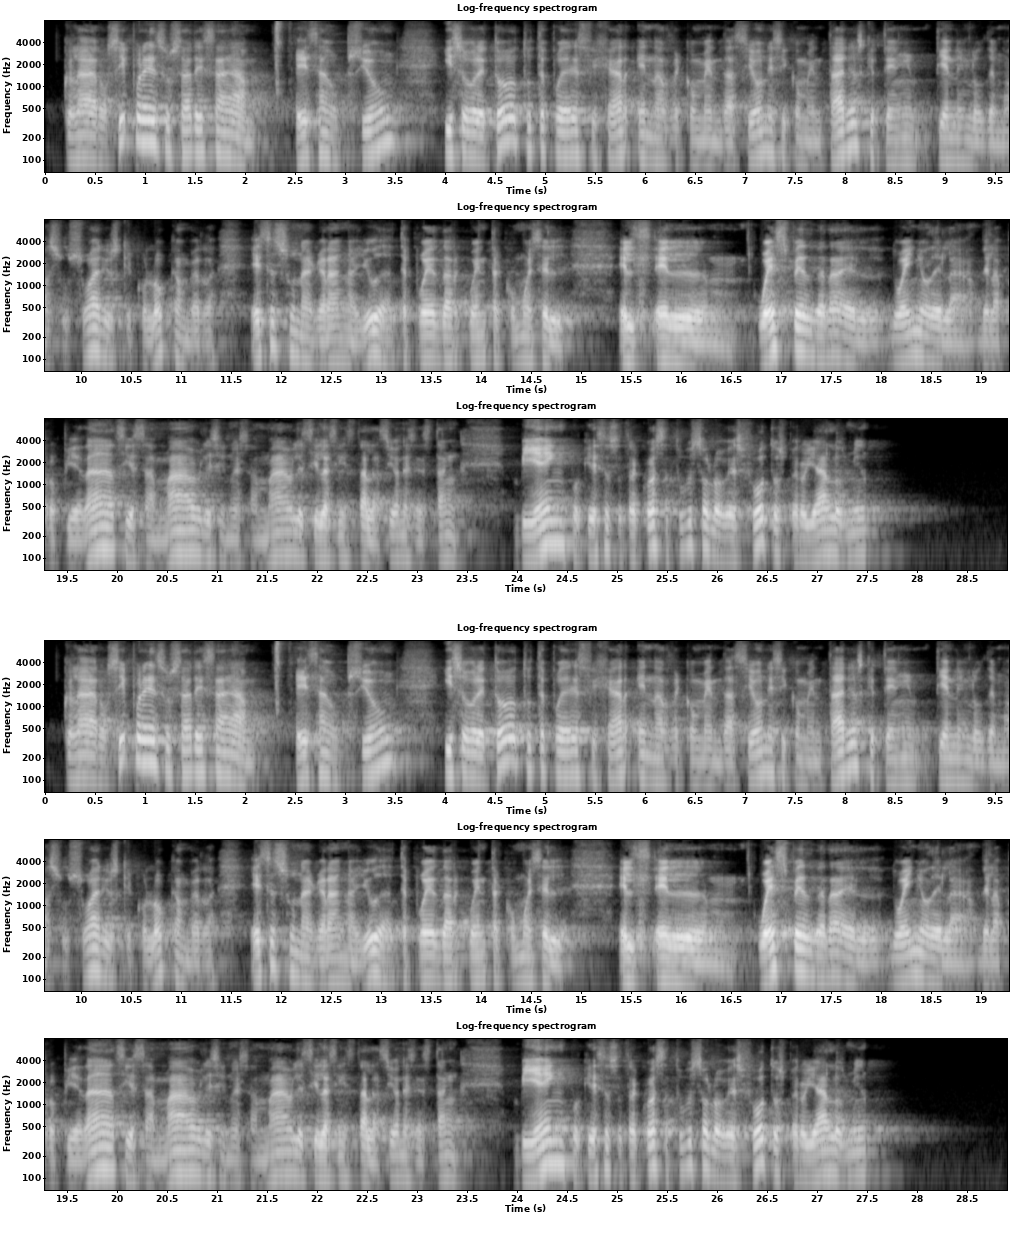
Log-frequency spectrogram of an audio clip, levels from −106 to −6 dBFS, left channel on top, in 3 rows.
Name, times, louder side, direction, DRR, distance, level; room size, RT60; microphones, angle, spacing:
voice 1, 0.2-2.1 2.5-27.5, equal, 5° right, 10 dB, 0.7 m, -27 dB
25.0 x 22.5 x 7.3 m, 1.0 s
head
